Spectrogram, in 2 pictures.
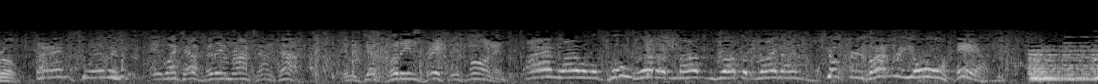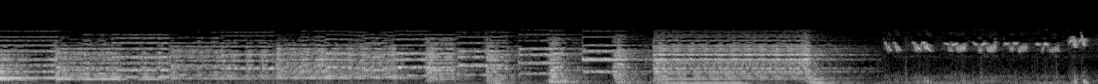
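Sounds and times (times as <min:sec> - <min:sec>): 
speech: 0:00.0 - 0:10.5
music: 0:10.3 - 0:19.8
robin singing in spring: 0:19.6 - 0:21.9.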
